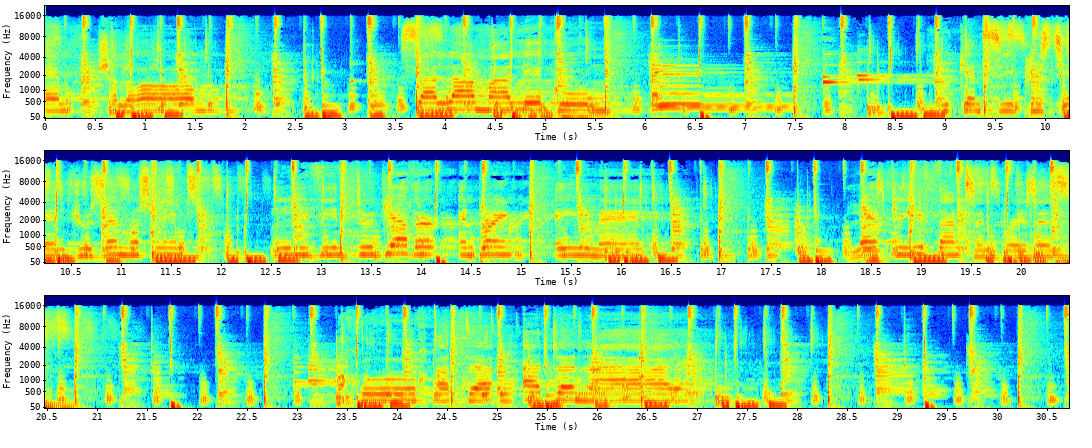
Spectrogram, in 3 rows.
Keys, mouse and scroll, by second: 1.2 click, 5.7-7.3 drag, 11.4 click, 12.9 ctrl+click, 16.0 click, 24.4 click, 28.6-30.1 drag.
